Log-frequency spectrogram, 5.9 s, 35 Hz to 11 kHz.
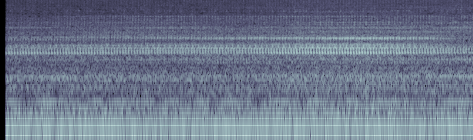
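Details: Audi 2.0 TFSI cold idle, two minutes after start: a fast steady ticking rides over the engine with a high whistly tone on top. Source unclear, needs checking.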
